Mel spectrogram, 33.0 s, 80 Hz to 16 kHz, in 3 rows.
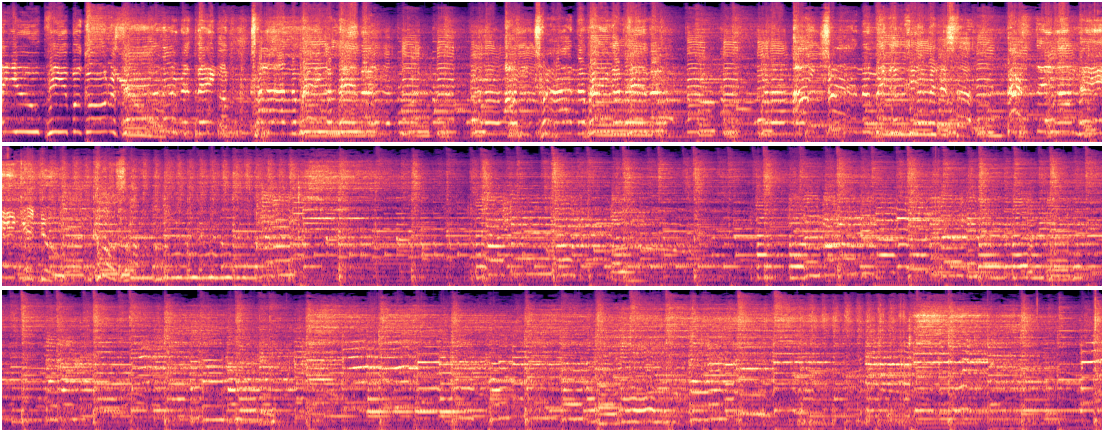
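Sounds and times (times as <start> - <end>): blues band playing: 0.0 - 33.0
electric guitar: 0.0 - 33.0.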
